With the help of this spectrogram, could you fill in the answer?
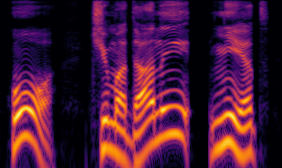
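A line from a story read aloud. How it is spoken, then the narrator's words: Exclamation. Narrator (Russian): воскликнул Лаюрьер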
